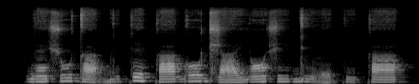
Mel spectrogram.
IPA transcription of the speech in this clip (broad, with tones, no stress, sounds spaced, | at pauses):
ɡ ɛ̃˧ ʃ u˧ d a˨ ɡ͡b i˨˦ k e˦˨ k a˧ ɡ o˦ d͡ʒ a˧ j ɔ̃˦ ʃ i˦ ɡ i˦˨ l e˨˦ k i˧ k a˦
